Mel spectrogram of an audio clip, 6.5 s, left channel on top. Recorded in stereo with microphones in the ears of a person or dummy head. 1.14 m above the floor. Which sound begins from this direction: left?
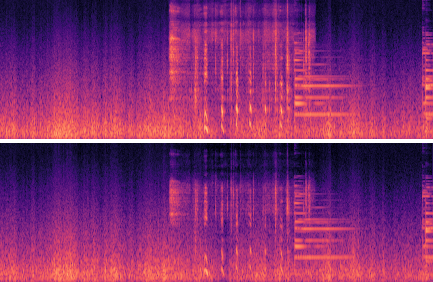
A giggle, at 2.5 s.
